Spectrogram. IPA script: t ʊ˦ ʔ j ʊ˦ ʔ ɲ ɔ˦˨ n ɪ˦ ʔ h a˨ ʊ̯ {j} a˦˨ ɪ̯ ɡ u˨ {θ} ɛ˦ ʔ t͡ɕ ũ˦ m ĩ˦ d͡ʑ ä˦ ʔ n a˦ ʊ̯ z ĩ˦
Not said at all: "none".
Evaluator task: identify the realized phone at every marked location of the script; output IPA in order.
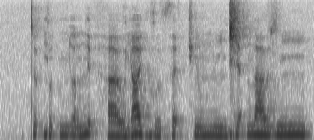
j, θ

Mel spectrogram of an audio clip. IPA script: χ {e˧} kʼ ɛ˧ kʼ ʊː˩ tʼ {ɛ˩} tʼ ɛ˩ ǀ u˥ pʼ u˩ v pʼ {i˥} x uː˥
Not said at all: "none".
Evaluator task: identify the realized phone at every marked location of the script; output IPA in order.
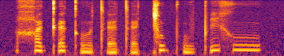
e˧, ɛ˩, i˥

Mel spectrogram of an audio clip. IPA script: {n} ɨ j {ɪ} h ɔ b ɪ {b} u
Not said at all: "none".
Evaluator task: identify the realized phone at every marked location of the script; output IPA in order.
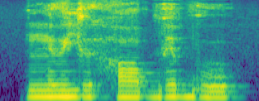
n, ɨ, b

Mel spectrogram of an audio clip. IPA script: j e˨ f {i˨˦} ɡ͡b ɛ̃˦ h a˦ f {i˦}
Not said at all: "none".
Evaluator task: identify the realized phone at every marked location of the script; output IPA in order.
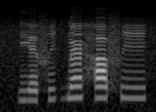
i˨˦, i˦

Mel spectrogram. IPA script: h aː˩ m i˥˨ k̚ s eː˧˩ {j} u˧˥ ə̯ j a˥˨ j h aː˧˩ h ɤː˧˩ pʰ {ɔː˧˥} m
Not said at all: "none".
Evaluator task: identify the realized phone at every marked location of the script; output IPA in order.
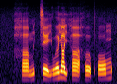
j, ɔː˧˥

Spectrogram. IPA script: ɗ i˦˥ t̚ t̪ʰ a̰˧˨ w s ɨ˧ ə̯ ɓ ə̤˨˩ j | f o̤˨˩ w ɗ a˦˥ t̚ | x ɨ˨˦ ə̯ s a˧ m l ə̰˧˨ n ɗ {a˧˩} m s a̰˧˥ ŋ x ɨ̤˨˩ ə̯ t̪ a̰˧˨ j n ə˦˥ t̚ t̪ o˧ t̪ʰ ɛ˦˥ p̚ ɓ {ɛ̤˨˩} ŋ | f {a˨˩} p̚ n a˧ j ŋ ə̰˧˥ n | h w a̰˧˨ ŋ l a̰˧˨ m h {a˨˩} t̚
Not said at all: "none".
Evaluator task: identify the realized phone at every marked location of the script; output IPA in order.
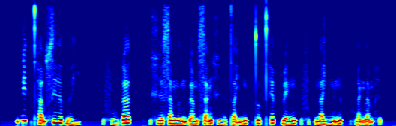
a˨˦, ɛ˨˦, ə˨˩, ə˨˩

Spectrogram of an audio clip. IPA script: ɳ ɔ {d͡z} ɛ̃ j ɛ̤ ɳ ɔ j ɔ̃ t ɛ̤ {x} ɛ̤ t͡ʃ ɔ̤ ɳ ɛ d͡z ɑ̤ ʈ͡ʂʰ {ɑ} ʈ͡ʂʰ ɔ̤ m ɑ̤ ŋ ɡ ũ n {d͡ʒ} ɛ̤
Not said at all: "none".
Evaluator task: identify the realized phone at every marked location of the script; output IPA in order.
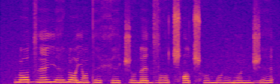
d͡z, x, ɑ, d͡ʒ

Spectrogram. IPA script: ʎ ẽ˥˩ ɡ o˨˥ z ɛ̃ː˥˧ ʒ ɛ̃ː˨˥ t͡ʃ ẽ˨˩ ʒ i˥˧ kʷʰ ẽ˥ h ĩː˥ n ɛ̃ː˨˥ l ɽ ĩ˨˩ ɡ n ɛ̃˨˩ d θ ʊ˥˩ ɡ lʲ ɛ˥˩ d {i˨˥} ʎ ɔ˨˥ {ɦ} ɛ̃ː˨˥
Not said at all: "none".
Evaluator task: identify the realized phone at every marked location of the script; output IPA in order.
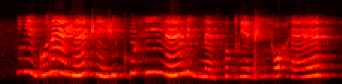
i˨˥, h

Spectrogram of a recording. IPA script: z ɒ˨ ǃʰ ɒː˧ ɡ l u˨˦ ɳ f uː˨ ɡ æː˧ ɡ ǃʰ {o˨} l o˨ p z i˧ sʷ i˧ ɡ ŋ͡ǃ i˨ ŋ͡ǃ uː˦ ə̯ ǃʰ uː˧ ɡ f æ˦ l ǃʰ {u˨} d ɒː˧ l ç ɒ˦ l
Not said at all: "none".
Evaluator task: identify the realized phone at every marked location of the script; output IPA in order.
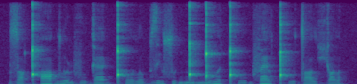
o˨, u˨

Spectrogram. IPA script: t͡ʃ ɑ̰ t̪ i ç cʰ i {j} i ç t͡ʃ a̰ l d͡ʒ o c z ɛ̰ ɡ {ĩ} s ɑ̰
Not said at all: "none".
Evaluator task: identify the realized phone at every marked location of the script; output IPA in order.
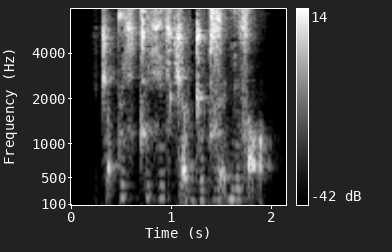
ç, ĩ

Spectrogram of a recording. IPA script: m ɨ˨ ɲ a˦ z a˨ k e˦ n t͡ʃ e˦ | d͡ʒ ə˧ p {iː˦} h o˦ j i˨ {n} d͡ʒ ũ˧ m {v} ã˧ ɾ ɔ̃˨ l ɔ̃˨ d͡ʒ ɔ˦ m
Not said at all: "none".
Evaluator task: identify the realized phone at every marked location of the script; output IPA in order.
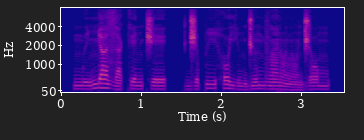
iː˦, m, v

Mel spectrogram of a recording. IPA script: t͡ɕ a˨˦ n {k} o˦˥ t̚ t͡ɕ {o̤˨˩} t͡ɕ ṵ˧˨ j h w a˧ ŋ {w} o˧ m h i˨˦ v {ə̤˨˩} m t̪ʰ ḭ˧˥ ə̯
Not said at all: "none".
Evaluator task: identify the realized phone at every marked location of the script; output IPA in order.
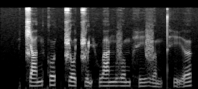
k, o˧, v, ə˧˩

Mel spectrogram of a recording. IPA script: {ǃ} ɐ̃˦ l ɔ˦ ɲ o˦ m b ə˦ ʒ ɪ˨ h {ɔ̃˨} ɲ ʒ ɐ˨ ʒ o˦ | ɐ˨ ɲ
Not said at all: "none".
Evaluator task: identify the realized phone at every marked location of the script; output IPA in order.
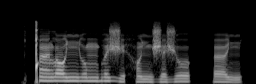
ǃ, ɔ̃˨

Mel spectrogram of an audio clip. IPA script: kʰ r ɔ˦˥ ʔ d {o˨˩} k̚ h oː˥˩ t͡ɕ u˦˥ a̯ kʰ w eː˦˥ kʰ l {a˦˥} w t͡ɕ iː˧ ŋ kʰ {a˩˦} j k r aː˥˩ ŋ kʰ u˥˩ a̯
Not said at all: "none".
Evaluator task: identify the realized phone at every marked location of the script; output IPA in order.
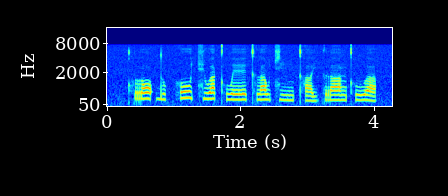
u˨˩, a˥˩, a˩˦

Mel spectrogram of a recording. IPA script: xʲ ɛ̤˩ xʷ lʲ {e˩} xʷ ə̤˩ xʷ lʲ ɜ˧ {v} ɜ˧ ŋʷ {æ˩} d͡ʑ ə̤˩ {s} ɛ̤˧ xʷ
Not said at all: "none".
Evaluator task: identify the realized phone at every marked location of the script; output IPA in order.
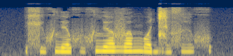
ɛ˩, v, ɜ˩, s

